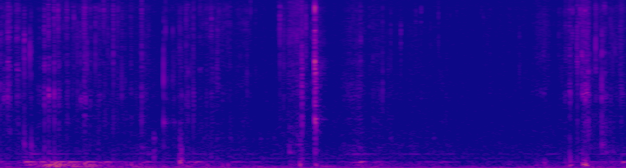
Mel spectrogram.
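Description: A solid green bar of dry soap, held by long-nailed fingers, is carved with a small metal blade, and chips break off. Quiet, soft scraping and crumbly crunches run over a low background rumble, with short, bright clicks scattered throughout. Sharper snaps stand out around the middle and near the end.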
